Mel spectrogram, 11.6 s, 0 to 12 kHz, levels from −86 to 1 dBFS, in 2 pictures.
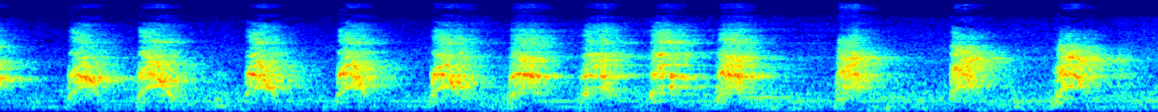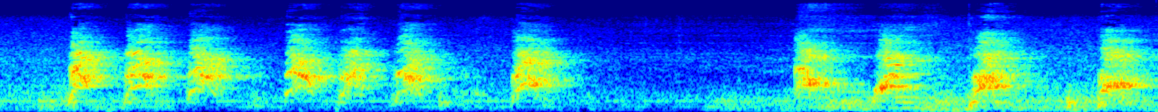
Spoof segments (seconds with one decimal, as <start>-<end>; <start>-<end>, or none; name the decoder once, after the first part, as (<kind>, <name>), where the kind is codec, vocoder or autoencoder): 2.3-4.3 (codec, SNAC); 8.9-10.5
